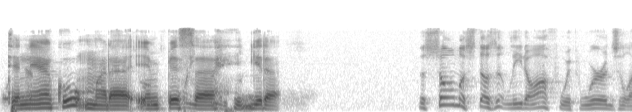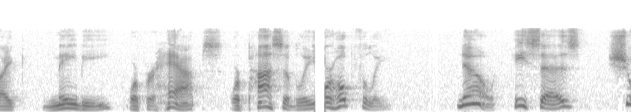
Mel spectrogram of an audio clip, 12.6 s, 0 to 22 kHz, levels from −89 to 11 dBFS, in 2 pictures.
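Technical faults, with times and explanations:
0.00–0.09, 1.29–1.68, 2.31–2.56 and 2.84–3.04 s: speech suppressed in double talk. The voice dips by roughly 10 to 15 dB in short patches, likely the echo canceller turning down speech while both sides talked.
2.82–3.05 s: echo leak. A very faint copy of the voice trails about 0.2 s behind, around 40 dB down, likely loudspeaker echo the canceller failed to remove.
9.46–9.57 and 10.62–10.69 s: unconcealed Bluetooth headset packet loss. First one solid 105 ms hole, then a rough, chopped stretch of brief dropouts. Lost headset packets were replaced by silence or an idle pattern, leaving abrupt edges.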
